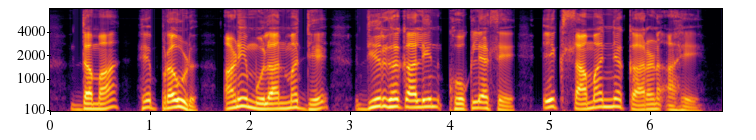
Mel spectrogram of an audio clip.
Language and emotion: Marathi, neutral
